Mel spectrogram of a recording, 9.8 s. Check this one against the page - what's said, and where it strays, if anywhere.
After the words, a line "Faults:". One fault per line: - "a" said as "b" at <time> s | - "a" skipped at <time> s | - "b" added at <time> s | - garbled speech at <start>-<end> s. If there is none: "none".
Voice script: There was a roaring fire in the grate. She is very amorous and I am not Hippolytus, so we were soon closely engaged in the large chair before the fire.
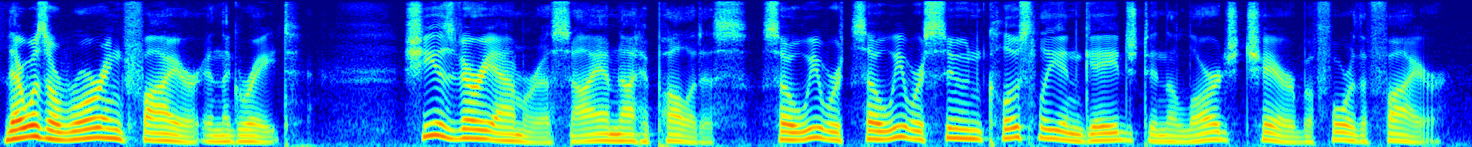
There was a roaring fire in the grate. She is very amorous I am not Hippolytus, so we were so we were soon closely engaged in the large chair before the fire.
Faults:
- "and" skipped at 3.8 s
- "so we were" added at 5.7 s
